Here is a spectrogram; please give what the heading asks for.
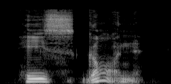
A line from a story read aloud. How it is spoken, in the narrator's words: he said in a flat voice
